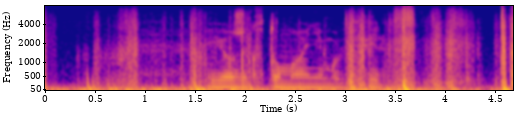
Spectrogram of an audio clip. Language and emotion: Russian, neutral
